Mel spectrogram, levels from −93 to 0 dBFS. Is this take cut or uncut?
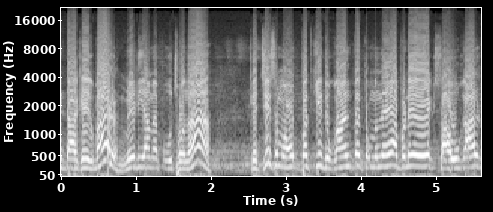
uncut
